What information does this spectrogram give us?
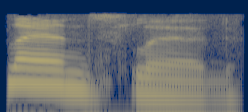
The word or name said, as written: landslid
